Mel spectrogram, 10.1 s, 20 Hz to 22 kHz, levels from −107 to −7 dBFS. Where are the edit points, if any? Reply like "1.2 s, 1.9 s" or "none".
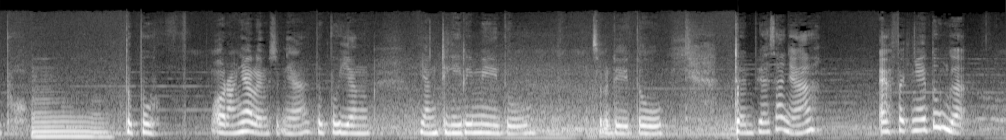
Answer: none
